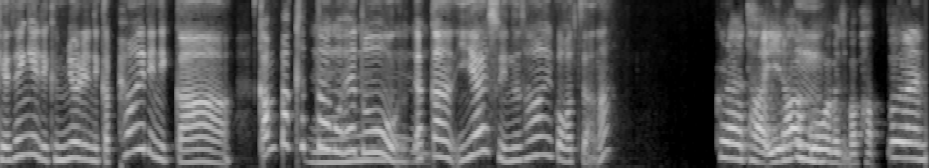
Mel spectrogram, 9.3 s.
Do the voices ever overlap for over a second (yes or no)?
yes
